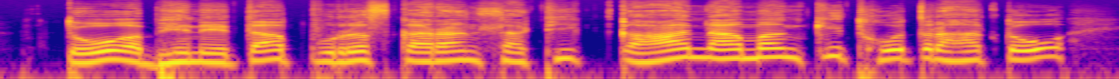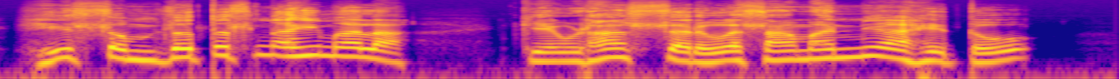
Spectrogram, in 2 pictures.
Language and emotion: Marathi, disgusted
